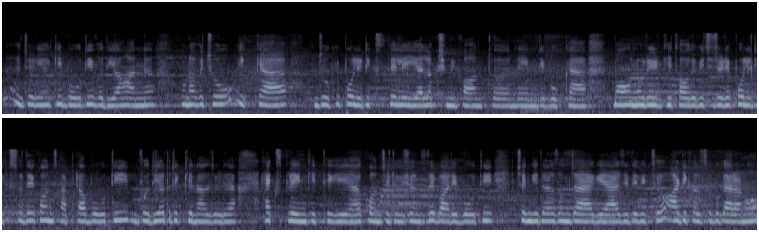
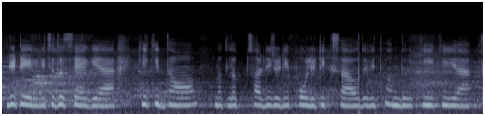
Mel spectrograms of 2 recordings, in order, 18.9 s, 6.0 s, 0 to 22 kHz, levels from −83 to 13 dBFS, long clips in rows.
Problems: background sounds at intervals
